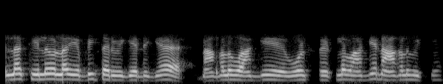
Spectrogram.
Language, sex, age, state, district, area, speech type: Tamil, female, 30-45, Tamil Nadu, Tirupattur, rural, conversation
